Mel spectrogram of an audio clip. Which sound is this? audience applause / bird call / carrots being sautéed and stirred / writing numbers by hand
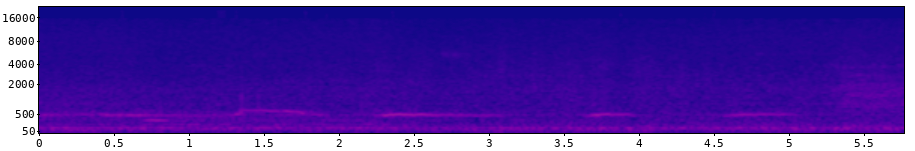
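bird call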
